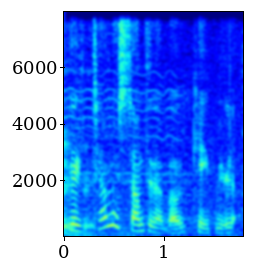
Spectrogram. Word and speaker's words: Cape Verde: In the Portuguese, we say Cabo Verde. Cabo Verde. Cabo Verde. But in English, we say Cape Verde. Cape Verde. Okay, tell me something about Cape Verde.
